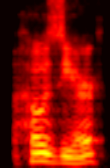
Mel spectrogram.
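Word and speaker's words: Hozier: classical music as I was doing work MH Hosier did I say it right yep it is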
